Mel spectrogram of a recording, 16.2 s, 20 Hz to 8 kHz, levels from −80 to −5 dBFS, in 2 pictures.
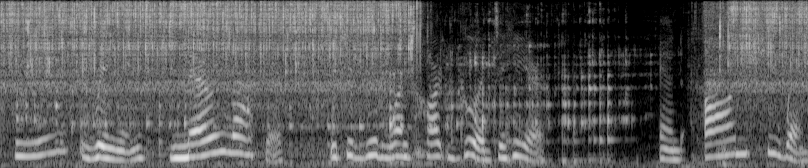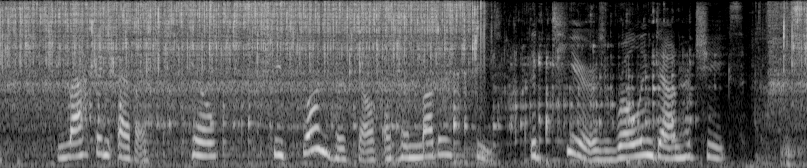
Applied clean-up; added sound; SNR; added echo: none; Sink (filling or washing) / Water tap, faucet / Splash, splatter; -3 dB; none.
